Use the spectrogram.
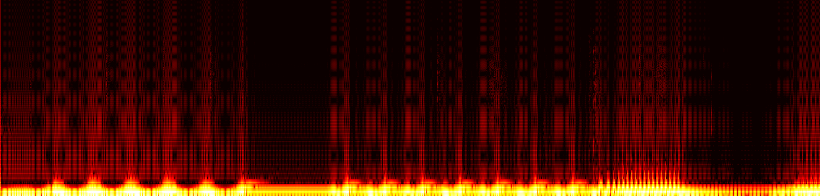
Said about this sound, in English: We've got some pulsating sub-bass using the filter.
